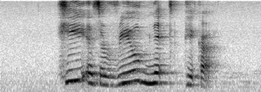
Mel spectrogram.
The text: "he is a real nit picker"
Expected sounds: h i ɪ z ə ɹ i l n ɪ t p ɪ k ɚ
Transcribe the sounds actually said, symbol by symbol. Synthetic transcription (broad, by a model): h i ɪ z ə ɹ i l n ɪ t p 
